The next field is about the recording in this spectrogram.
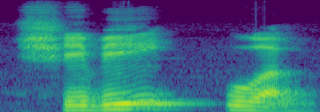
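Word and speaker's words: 십이월: তাহলে এখানে আমরা কিভাবে উচ্চারণটা কোরিয়ানে শিবি ওয়াল, তাহলে আমাদের কি হয়ে গেল এটি কমপ্লিট হয়ে গেল।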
